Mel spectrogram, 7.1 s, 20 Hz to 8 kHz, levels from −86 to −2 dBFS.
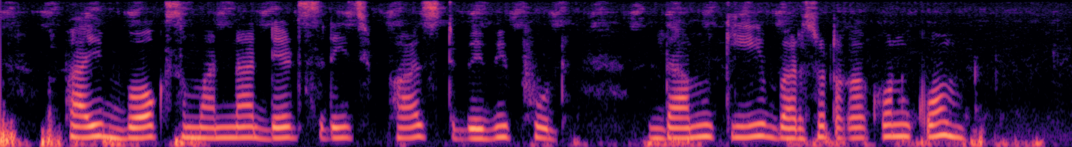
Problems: constant background noise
